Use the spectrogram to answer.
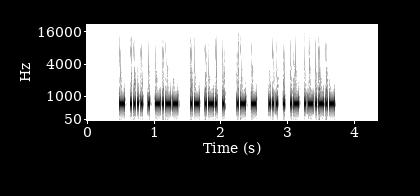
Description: Morse code, heard as a keyed tone, about 46 wpm, 700 Hz. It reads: THEY ARE AT SEA.
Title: Sentences from Top 1000 Words - Review Part 1 - 45wpm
